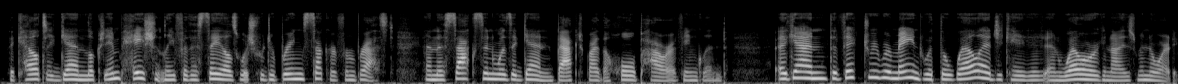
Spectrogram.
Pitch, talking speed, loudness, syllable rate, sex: 225 Hz, 200 wpm, -20 LUFS, 6.1 syllables/s, female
